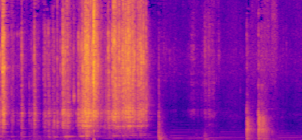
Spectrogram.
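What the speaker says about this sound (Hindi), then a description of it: "सबसे पहले आप ग्राइंडर में बर्फ डाल लें।" Ice cubes tumble into a kitchen grinder jar for a strawberry banana smoothie, making a bright clattering rattle for about two seconds, followed by a few separate hard clinks. No talk.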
